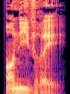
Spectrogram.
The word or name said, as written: enivrer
